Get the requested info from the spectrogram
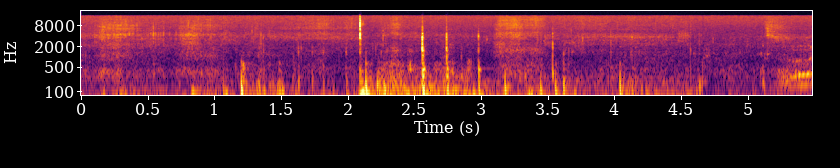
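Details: Harp seal pups rumbling while they wait for their mother, who has dived into the sea; deep, low grumbling pulses rise and fall unevenly, with a louder burst near the middle and soft background noise.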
